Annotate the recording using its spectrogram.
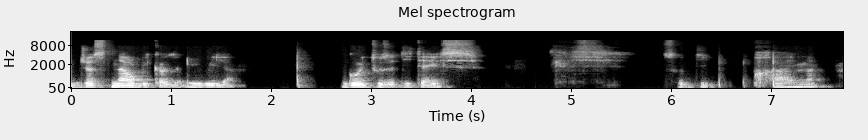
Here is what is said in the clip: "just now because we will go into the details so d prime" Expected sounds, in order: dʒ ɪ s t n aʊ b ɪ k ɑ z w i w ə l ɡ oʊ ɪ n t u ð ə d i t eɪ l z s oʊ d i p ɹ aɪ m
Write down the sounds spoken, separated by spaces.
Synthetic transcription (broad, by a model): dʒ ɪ s t n aʊ b ɪ k ɑ z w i w ə l ɡ oʊ ɪ n t u ð ə d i t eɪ l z s oʊ d i p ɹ aɪ m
